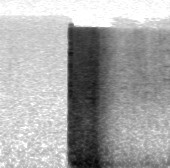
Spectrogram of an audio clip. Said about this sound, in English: That was the wrong one. Mine dropped the bomb. That sounded like a fart. Was that meant to be glass smashing?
